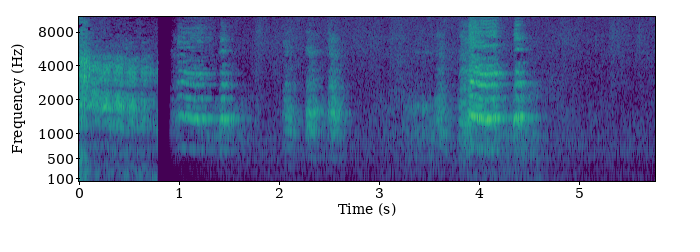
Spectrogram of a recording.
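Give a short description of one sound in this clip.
Hens cluck and cackle nearby.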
